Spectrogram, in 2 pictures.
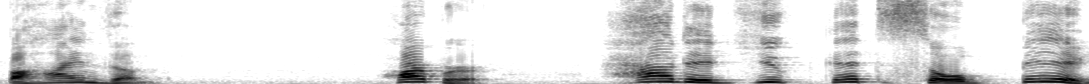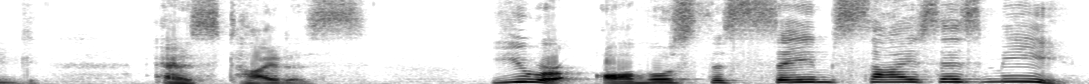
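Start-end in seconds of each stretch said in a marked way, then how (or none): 1.9-5.7 put-on amazed boy. Titus amazed, much higher. 7.9-10.8 put-on amazed boy. Titus continues high.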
